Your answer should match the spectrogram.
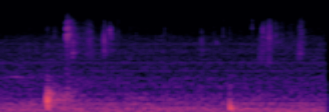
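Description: Two slow footsteps on a hard garage floor, a bit over a second apart, each a short knock with a faint scuff after it, over a low steady hum.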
